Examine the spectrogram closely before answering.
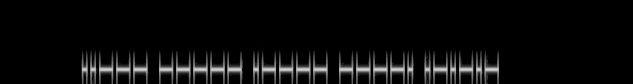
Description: Morse code, heard as a keyed tone, about 28 wpm, 700 Hz. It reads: 2019.
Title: A Sound Of Thunder 28wpm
